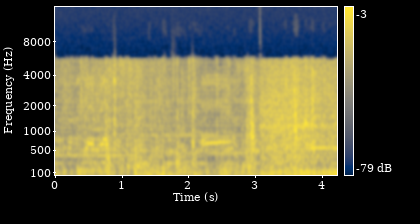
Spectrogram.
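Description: Dramatic film score over vehicle engines running, with a few sharp knocks of car doors shutting, one about a second in and two close together near the end.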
